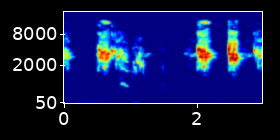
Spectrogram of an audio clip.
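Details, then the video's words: Budgerigar kept as a pet giving harsh, buzzy chirps and scratchy squawks in irregular bursts, with brief pauses between loud grating notes. "Kuş sesi - Muhabbet Kuşu"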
